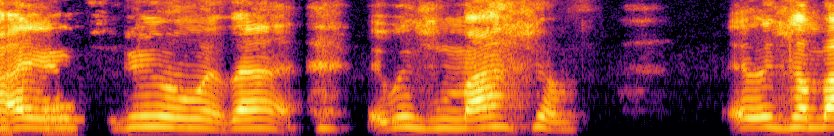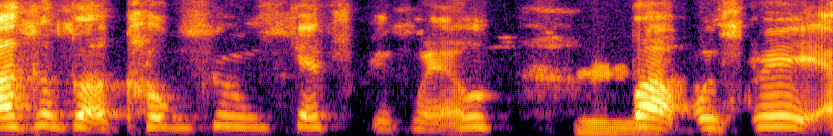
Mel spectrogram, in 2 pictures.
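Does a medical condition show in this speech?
Yes: cerebral palsy; speech impairment.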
